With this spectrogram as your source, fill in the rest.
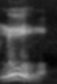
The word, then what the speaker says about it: Louisville: If you notice, I said it right, Louisville. Yeah. Louisville. Yeah, we stay Louisville.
